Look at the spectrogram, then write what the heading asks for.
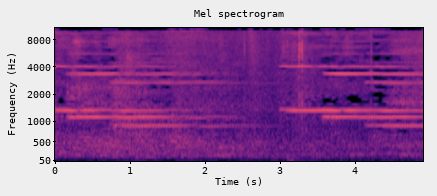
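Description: An electric bell rings in a parliament chamber before a vote. It is a steady, shrill ringing with a buzzing rattle that holds through the whole clip and dips briefly midway.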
